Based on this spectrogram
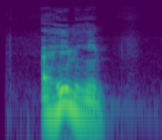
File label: "Ahimhim", Touareg; Lucertola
